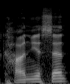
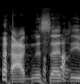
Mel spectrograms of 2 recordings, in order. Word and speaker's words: cognoscenti: told me that you if the g is silent it's kanya sente i don't care i like cognoscenti better well what yeah it's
